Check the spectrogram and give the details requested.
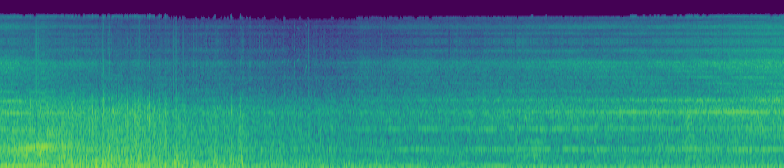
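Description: Car engine running while the car rolls slowly forward, louder and rougher for the first few seconds. It then settles to a steady idle hum with a low rumble.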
